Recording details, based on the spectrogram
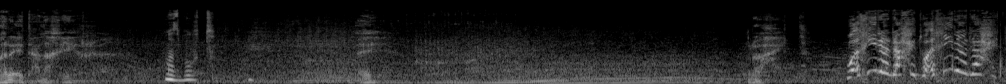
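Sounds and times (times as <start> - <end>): car engine accelerating: 0.0 - 8.4.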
